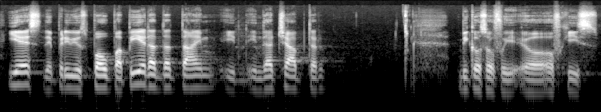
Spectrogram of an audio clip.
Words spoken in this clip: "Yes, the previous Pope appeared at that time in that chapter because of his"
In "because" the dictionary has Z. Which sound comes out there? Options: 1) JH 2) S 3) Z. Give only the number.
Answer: 2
